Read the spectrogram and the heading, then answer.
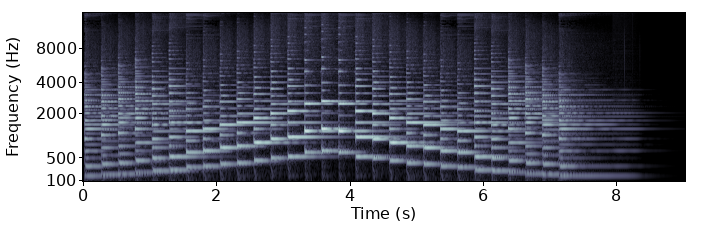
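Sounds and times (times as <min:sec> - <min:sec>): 
keyboard playing E minor harmonic: 0:00.0 - 0:08.6.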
